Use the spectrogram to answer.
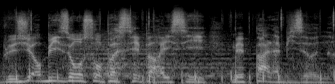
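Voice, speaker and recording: A man's voice: medium pitch, lively intonation, moderate pace, loud music behind the voice, natural voice. A man playing a wary, grumbling Sioux hunter in a French cartoon dub. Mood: smug. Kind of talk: French animated series dubbing.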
